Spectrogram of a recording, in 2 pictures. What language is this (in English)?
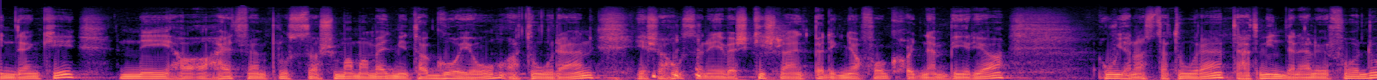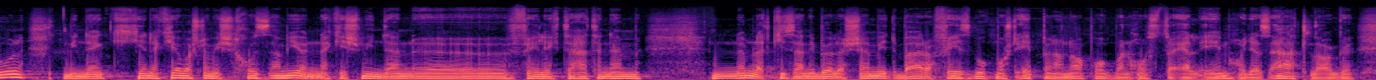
Hungarian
